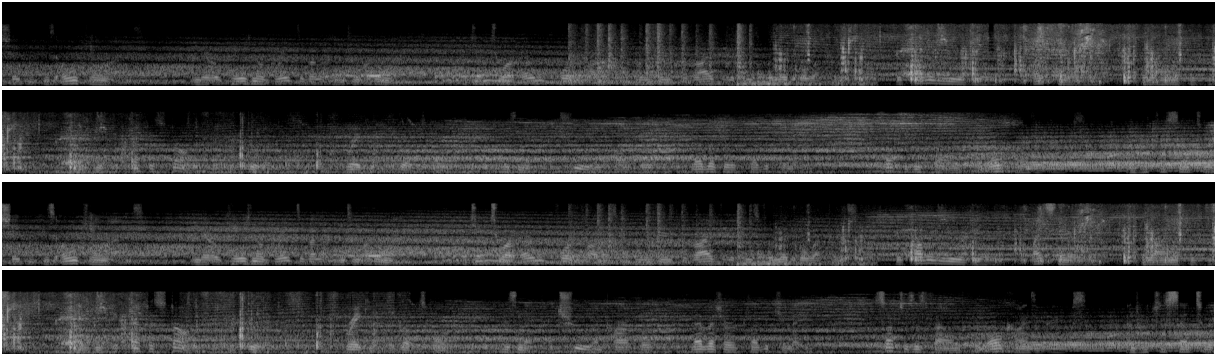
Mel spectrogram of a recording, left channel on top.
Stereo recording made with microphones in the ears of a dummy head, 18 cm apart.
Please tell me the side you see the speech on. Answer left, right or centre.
right.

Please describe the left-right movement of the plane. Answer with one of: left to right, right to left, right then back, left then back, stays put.
right to left.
